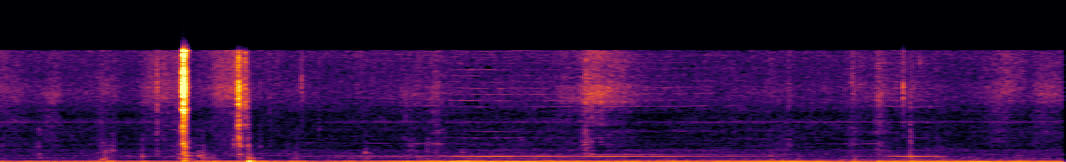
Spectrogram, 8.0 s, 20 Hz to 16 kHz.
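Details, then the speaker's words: 2012 Toyota Matrix in winter, driving: a thin, steady squeal over low road rumble from the brake pad wear indicator, signalling worn pads that need replacing. "guys hear that let me see if I can make you guys hear it again yeah so that squeaky son just indicates that you need new brake pads now"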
